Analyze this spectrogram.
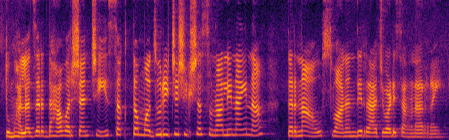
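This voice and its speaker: A woman's voice: sits high, fairly quick, sharp tone. A woman voicing a fearless young daughter-in-law who confronts others defiantly.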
